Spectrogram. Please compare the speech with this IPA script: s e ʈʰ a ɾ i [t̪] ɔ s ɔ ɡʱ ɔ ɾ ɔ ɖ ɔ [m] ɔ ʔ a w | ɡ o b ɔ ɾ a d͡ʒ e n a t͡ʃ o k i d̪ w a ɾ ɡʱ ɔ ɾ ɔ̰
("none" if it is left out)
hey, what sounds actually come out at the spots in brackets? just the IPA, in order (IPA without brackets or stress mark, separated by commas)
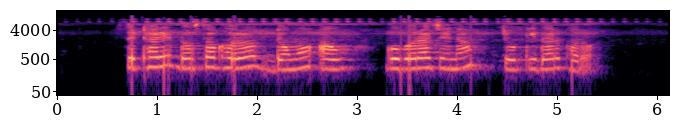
d̪, m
